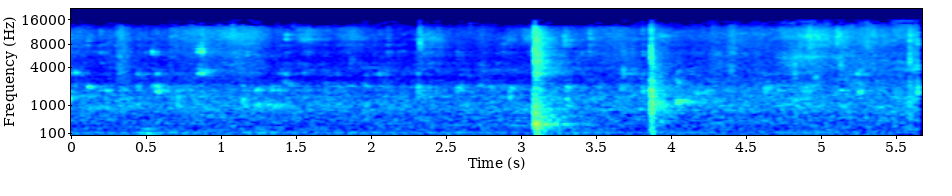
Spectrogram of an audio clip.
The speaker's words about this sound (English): We'll brew that guy. Within three minutes, it should be dripped out. 380 grams of water, 28 grams of coffee.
